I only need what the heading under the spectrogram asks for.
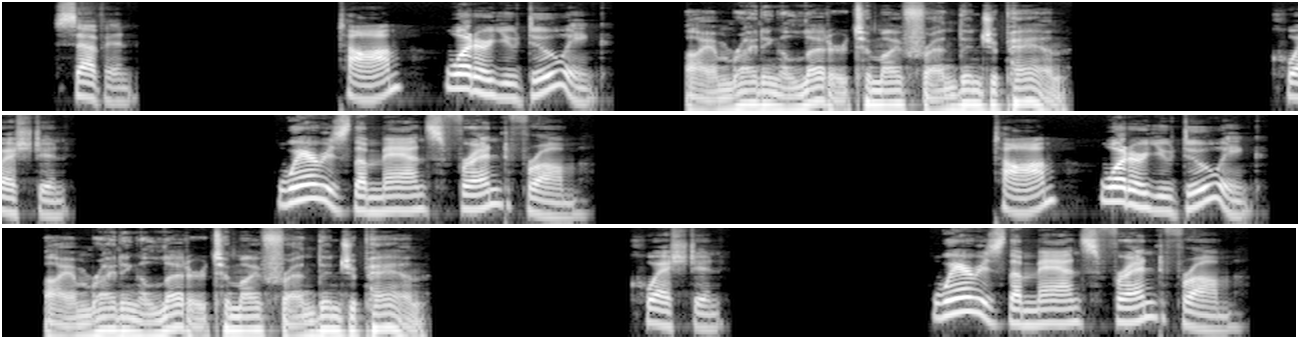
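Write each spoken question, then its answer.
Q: Where is the man's friend from?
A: Japan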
